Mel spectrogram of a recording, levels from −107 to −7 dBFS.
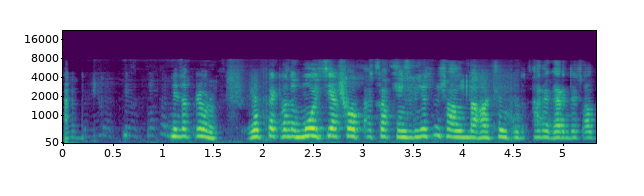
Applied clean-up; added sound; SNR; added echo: neural mask model DeepFilterNet 3.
